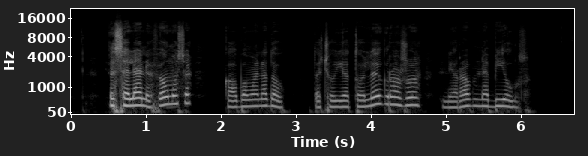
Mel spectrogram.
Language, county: Lithuanian, Tauragė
